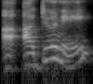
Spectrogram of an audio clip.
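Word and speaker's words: Adunni: is very important in this book, because as Aduni, which is how to say her name, the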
